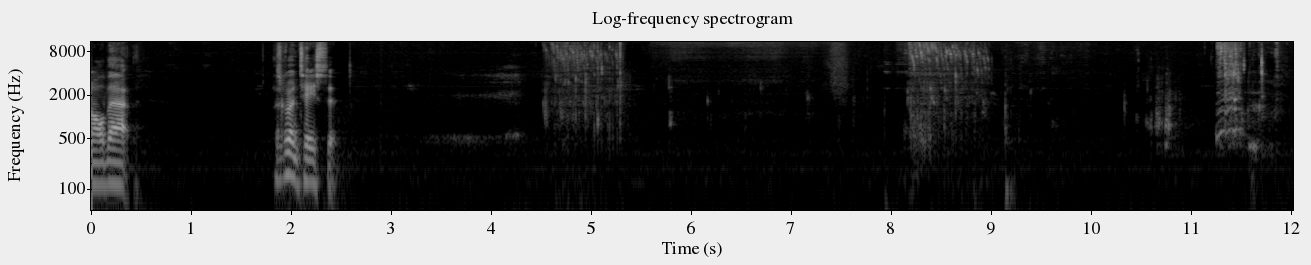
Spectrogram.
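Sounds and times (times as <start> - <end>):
soft breathing: 3.1 - 4.5
slurping sip of wine: 8.0 - 9.1.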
